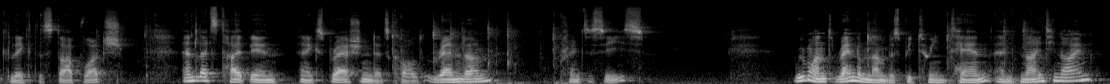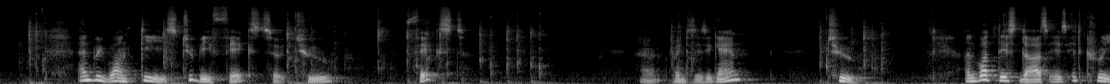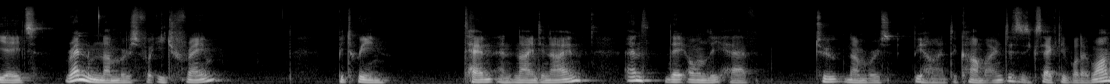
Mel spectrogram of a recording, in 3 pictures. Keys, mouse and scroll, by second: 0.3-4.0 alt+drag, 3.7-6.1 typing, 8.5-11.4 typing, 12.8 typing, 13.9-17.9 typing, 19.3 2, 19.8 shift+9, 21.1 click, 23.8-30.6 drag.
